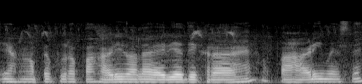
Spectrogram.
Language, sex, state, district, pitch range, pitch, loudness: Hindi, male, Chhattisgarh, Balrampur, 110-125 Hz, 120 Hz, -17 LUFS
